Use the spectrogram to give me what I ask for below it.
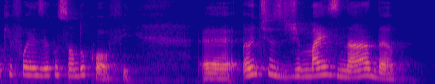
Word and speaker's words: Coffey: Porque ele fala que se fala igual o café, mas não se escreve igual o café, então é Coffey.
